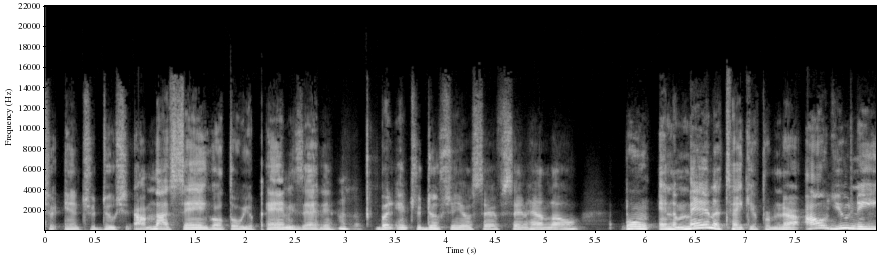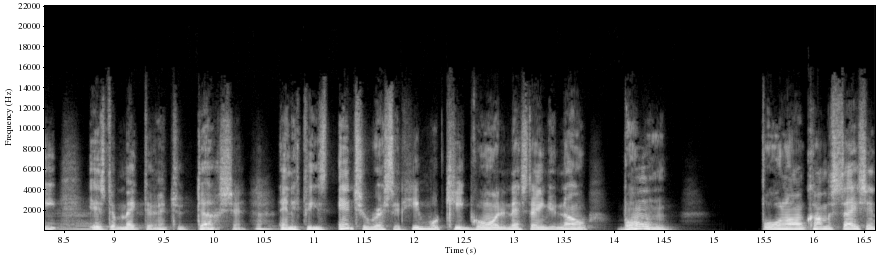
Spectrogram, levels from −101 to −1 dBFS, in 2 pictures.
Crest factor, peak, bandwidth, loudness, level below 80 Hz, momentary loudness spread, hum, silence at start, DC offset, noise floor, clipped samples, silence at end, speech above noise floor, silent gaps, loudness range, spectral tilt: 16 dB; -2 dBFS; 14.5 kHz; -16 LUFS; -44 dBFS; 9 LU; none; 0 s; under 0.1%; -90 dBFS; under 0.1%; 0 s; 74 dB; none; 4 LU; -5.5 dB/octave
